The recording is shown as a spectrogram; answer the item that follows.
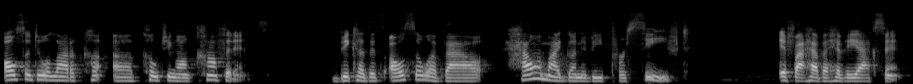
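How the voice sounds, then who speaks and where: Low-voiced woman explaining earnestly. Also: normal speed, vocal fry, darkish tone. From Southern United States. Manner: earnest, explanatory, repeats words while thinking. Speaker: interview guest, tech leader and coach. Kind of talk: candid interview conversation.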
